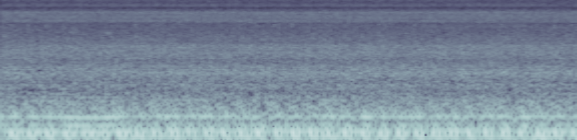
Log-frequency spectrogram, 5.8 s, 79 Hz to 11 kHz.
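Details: 1970 Ford F250 with 360 V8, warming up after carb idle mixture adjustment and one new plug, plugs gapped about .042: steady deep idle with slightly uneven lope; owner suspects a vacuum leak; carb base bolts found loose.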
